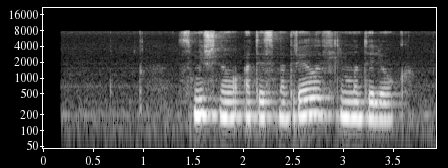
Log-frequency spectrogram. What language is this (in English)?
Russian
